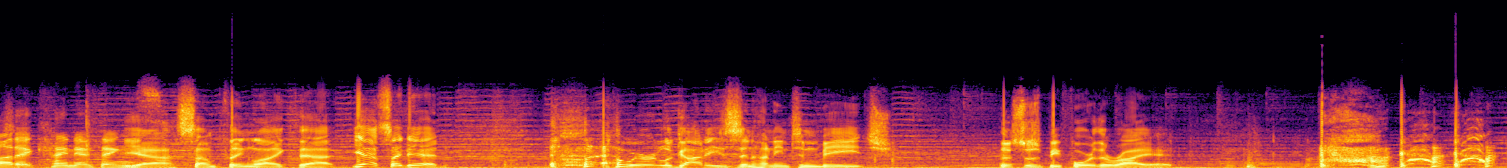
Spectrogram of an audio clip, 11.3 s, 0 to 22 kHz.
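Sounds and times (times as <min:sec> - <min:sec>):
speech: 0:00.0 - 0:03.5, 0:04.1 - 0:06.8, 0:07.5 - 0:08.9, 0:10.3 - 0:10.6
person clearing throat: 0:04.1 - 0:04.7, 0:09.3 - 0:11.2
person coughing: 0:04.1 - 0:04.8, 0:09.4 - 0:11.2.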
